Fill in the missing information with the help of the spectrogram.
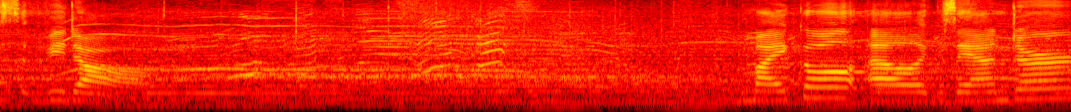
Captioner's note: congregation applauding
